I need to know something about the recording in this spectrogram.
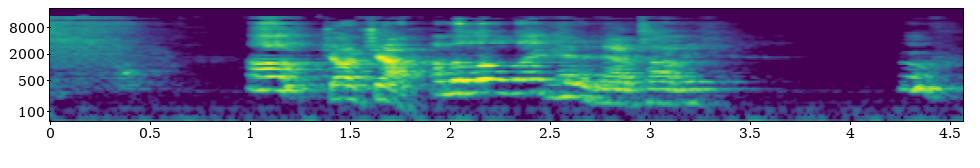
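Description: A woman exclaims loudly and laughs close by.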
